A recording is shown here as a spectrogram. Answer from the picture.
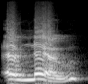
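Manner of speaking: high, loud horrified cry; a boy crying out in disgust; loud high horrified child's cry; cried out. A narrator's reading. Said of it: "cried William".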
